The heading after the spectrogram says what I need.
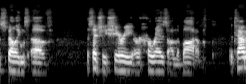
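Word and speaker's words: Jerez: was a Phoenician town jetes was the name of the town which is where was when it became a Spanish pronunciation became Herz and then ultimately as I said where it was corrupted into the word Sherry itself but there's been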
